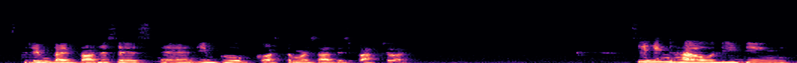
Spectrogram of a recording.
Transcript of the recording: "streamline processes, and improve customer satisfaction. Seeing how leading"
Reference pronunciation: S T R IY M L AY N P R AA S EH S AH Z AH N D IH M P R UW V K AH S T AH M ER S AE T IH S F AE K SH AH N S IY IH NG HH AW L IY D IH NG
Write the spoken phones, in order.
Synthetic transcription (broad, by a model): S T R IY M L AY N P R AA S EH S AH S AH N D IH M P R UW V K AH S T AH M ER S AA T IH S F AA K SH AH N S IY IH NG HH AW L IY D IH NG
